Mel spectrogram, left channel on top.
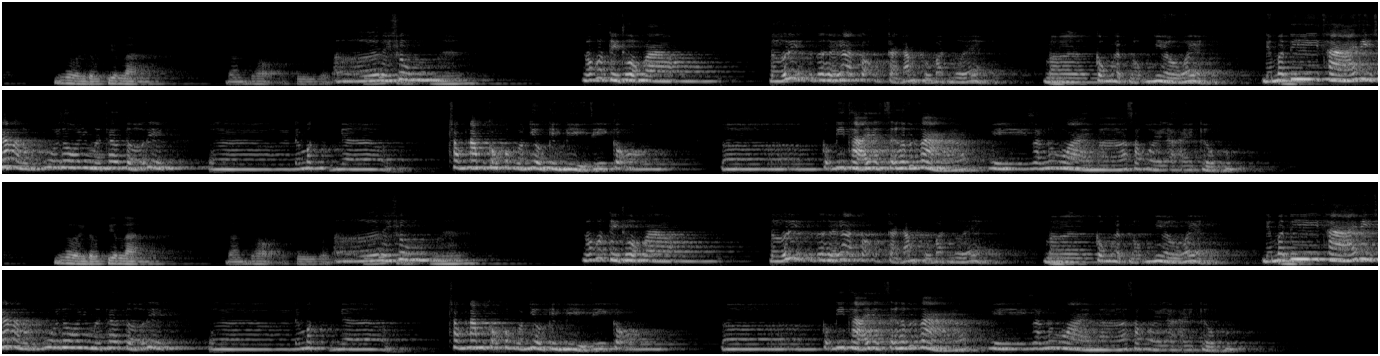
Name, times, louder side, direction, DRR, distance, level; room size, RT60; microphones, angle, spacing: voice 1, 0.5-1.6 2.2-3.3 3.6-4.7 10.5-10.8 12.8-13.0, right 2 dB, 55° right, 10 dB, 0.9 m, -35 dB
voice 2, 3.3-4.5 5.8-7.2 7.7-9.9 10.4-12.1 12.6-15.5 15.8-17.7 18.2-20.4 21.0-26.1, left 1 dB, 20° left, 3 dB, 2.8 m, -28 dB
22.5 x 18.5 x 9.2 m, 1.2 s
head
